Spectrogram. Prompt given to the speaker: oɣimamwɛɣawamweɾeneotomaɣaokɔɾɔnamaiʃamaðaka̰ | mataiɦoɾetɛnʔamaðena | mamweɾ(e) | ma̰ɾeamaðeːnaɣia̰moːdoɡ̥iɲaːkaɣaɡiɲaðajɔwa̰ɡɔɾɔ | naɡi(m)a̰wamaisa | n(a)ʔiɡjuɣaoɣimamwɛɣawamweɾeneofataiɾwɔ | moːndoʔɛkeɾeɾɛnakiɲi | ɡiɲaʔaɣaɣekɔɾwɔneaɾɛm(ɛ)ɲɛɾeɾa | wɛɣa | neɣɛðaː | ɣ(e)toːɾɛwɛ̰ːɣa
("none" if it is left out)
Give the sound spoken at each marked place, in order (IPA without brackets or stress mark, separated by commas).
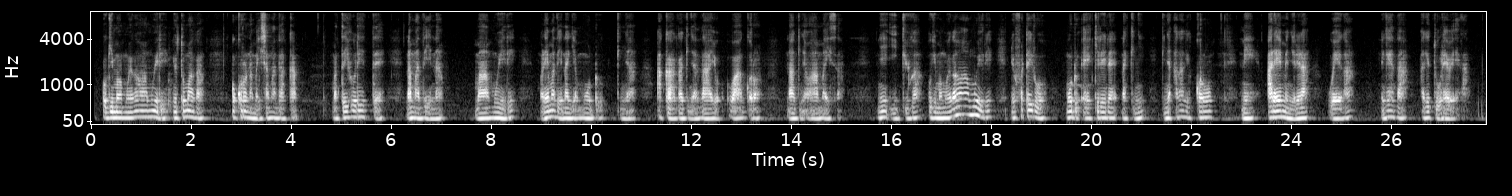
e, ɲ, e, ɛ, e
